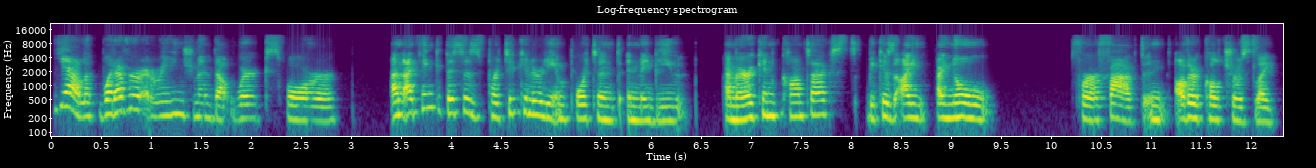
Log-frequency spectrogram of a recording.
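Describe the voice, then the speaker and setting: Podcast co-host, female, grew up in Qatar; thoughtful, measured delivery with mid-sentence restarts. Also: mid-range voice. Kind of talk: casual discussion.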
